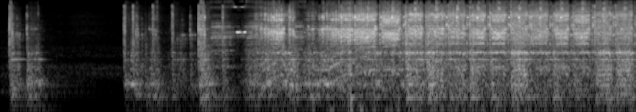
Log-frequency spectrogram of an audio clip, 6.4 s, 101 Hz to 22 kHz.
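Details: John Deere L100 mower that hadn't run: after a silence the starter spins with an uneven, labored rhythm of about two beats a second and never catches properly. Hard starting; owner suspects it may need a new starter.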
